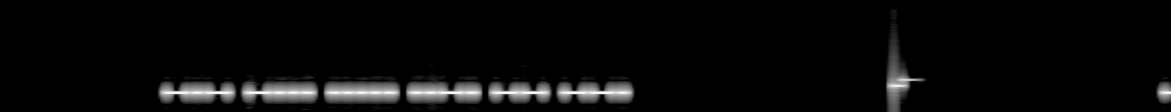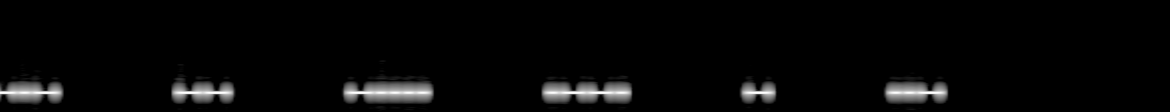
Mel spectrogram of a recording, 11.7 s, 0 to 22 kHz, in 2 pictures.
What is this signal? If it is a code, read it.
Morse code, heard as a keyed tone, about 36 wpm, spaced as for 18 wpm, 700 Hz. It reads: KB5FMG KM6PTU
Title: USA Call Signs - 6 Characters - 6x Character Spacing - 35wpm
